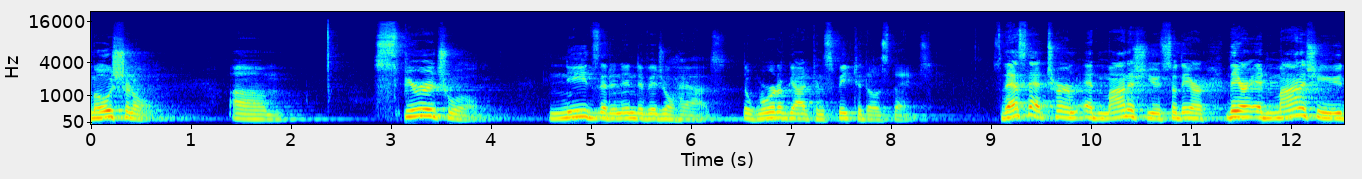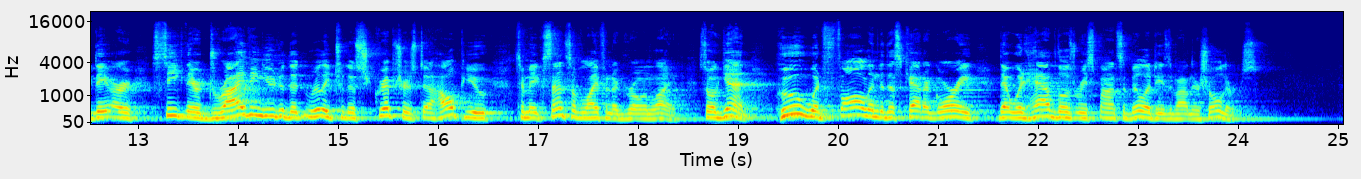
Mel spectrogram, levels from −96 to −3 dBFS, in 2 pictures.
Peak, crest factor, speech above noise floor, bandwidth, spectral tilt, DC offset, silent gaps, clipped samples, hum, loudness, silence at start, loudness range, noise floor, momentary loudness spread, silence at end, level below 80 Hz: -16 dBFS; 20 dB; 40 dB; 15.5 kHz; -6.5 dB/octave; under 0.1%; none; under 0.1%; none; -35 LUFS; 0 s; 6 LU; -74 dBFS; 12 LU; 0.75 s; -84 dBFS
